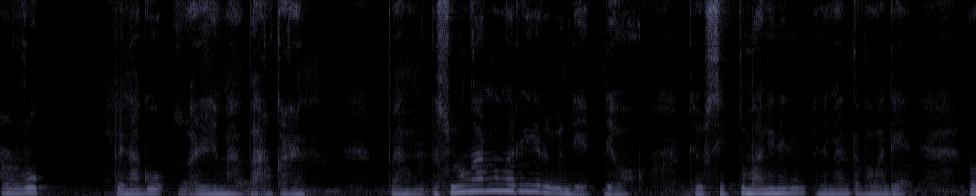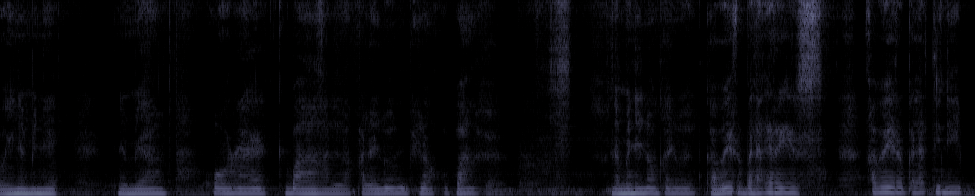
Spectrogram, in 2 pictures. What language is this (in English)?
Barok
